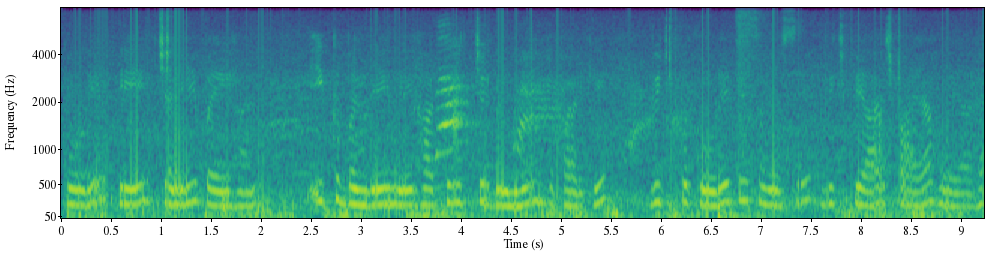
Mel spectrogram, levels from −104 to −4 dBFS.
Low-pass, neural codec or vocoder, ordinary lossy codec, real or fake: none; none; none; real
